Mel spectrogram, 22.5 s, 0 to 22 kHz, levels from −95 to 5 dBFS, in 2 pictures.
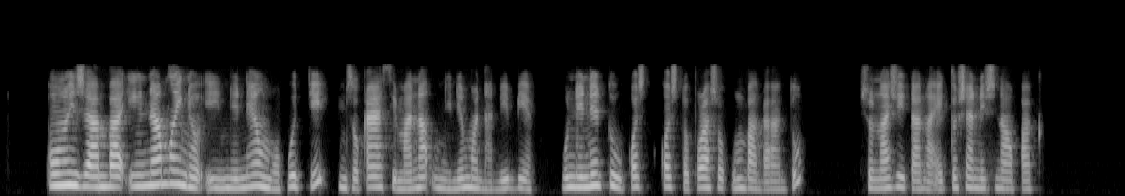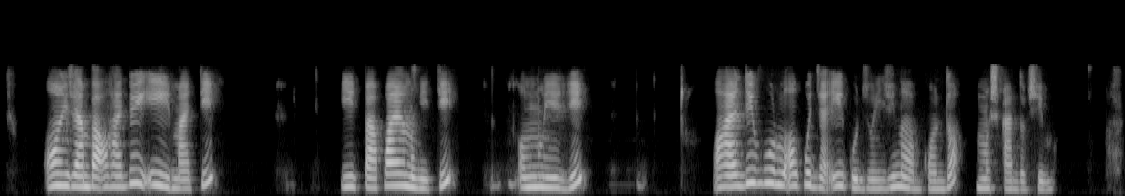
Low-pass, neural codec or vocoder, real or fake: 5.4 kHz; autoencoder, 22.05 kHz, a latent of 192 numbers a frame, VITS, trained on one speaker; fake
